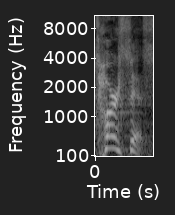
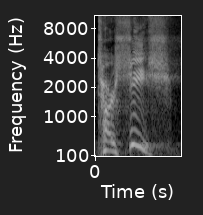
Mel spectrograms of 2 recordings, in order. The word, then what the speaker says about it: Tarshish: this is first offense, it's not Tarsus. Like that's how we grew up learning. It's not even Tars-ish, it's Tarshish is how you say this.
